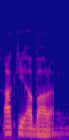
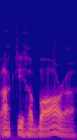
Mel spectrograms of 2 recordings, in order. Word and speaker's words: Akihabara: Remember, it's Akihabara. Akihabara. Akihabara, not Akihabara. In Japan, you don't put an accent on a certain syllable, so give them all the same weight. Akihabara.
